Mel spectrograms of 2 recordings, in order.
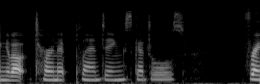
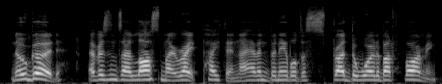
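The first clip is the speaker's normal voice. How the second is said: spinning loud lament; 8 dB louder than usual. Acted. God complains while spinning.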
